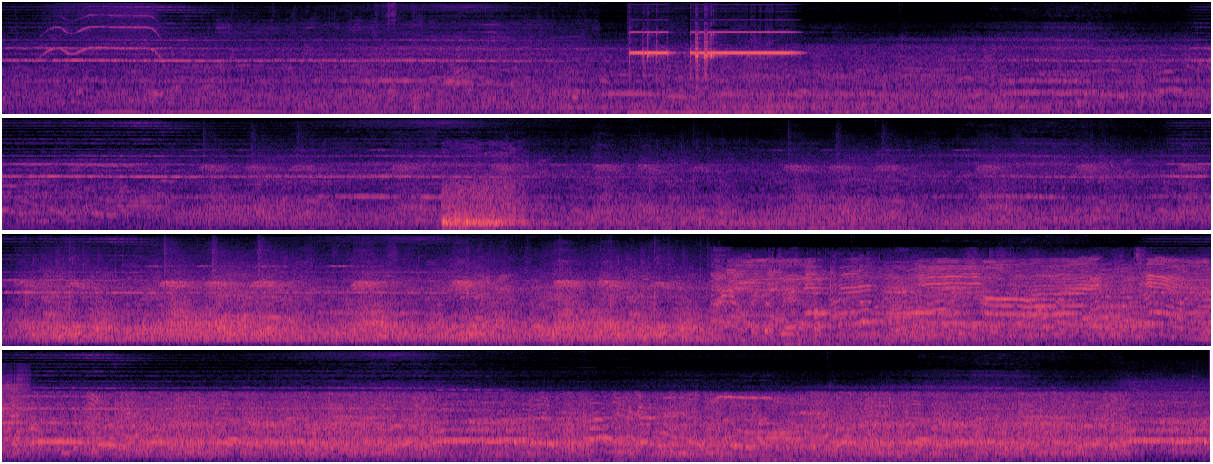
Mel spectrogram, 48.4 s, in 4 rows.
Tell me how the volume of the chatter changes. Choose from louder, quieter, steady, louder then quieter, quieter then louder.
louder.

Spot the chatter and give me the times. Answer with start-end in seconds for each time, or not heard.
0.0-48.3.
